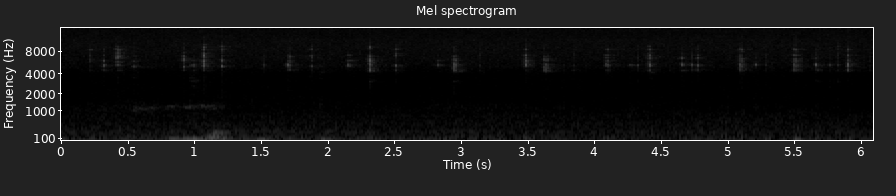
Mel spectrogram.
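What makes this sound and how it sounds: Long nails tap on the top of the glass dome of a water-filled dragon snow globe, producing quiet, irregular bright clicks and ticks. A soft low rumble runs underneath, with a brief louder low thump near the start.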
